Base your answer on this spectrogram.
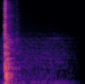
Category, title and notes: Sound effects > Objects / House appliances
GAMEMisc-Blue Snowball Microphone Card, Hit on Desk Nicholas Judy TDC
A card being slammed on a desk
Blue-Snowball, desk, foley, slam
